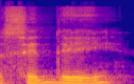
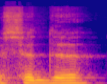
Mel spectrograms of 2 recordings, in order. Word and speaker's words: Siddhi: Sometimes it's pronounced like a Siddha, sometimes Siddhi, but it is spelled like a Siddhi, and many pronounce as Siddhi, but then some pronounce as Siddhi, not the, but the.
